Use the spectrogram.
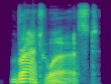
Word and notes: bratwurst: British English

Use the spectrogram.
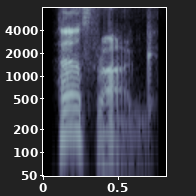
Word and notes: hearthrug: British English

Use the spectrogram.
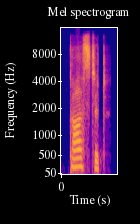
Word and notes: costate: Indian

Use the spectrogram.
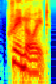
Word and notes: crinoid: Indian

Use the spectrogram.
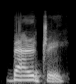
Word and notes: barratry: Indian

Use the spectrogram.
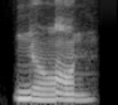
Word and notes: Norn: Indian

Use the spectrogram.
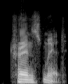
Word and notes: transmit: American English

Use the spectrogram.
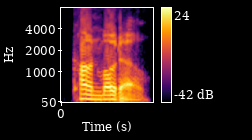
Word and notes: con moto: American English

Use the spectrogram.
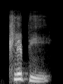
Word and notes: clippie: Indian

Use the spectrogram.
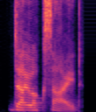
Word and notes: dioxide: Indian

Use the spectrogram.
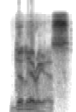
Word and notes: delirious: British English

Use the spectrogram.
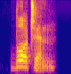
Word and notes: boughten: Indian

